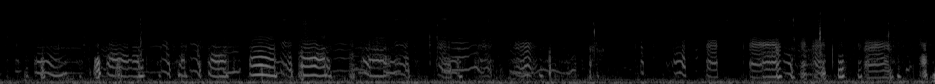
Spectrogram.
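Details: Three-day-old puppies nursing, giving high, wavering whimpers and squeals in rapid overlapping bursts, roughly two a second, with some calls bending up and down in pitch; a low steady rumble underneath.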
